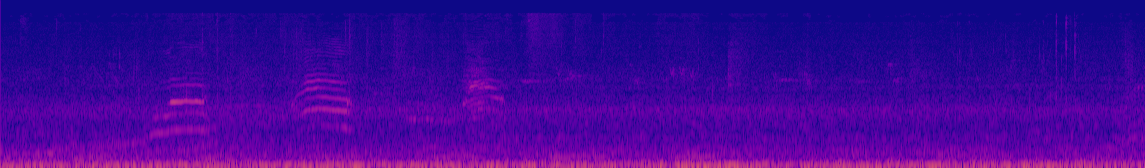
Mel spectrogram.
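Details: Loud meowing from a calico stray cat that seems to want to tell something; three arched, harmonic meows in the first four seconds, then quieter low murmurs, over constant low background rumble.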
